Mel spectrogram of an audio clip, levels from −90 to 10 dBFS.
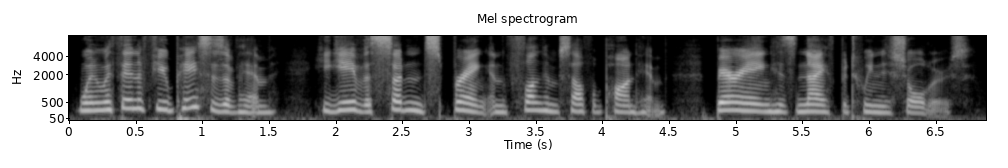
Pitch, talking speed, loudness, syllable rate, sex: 220 Hz, 200 wpm, -20 LUFS, 5.2 syllables/s, female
